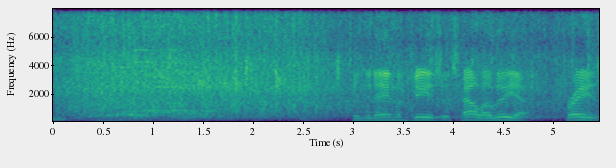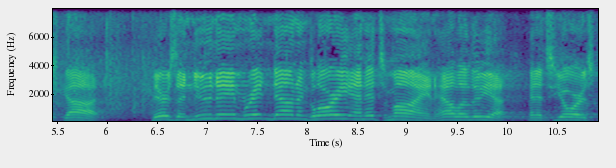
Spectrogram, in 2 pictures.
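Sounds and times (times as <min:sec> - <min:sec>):
audience clapping: 0:00.0 - 0:08.4
speech: 0:03.0 - 0:10.9.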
